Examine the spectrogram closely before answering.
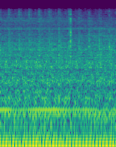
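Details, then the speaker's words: Idling car, front raised and covers removed: steady rapid light tapping from a failing hydraulic lifter, heard from above the engine, from underneath and in the exhaust because of metallic resonance, so a stethoscope is needed to locate it. "Je sais pas si vous entendez bien mais ça claque pas mal. On l'entend et ben du dessous et on l'entend aussi et ben dans l'échappement."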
